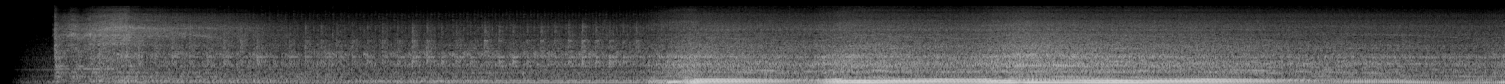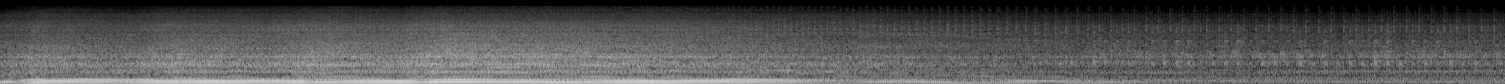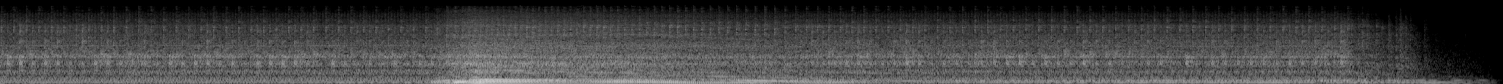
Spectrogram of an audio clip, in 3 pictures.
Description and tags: diesel mercedes 190 D
diesel, mercedes, engine
mercedes, diesel, engine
